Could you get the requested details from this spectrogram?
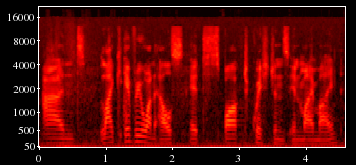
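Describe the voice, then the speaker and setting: A young man from Zimbabwe leading a prayer and a Bible study, speaking in short measured phrases with pauses for an interpreter. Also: mid-range voice, fairly bright tone. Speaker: guest Bible study presenter.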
